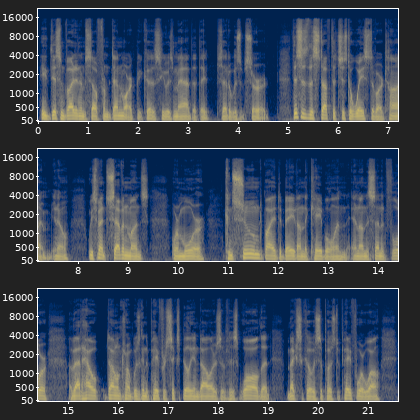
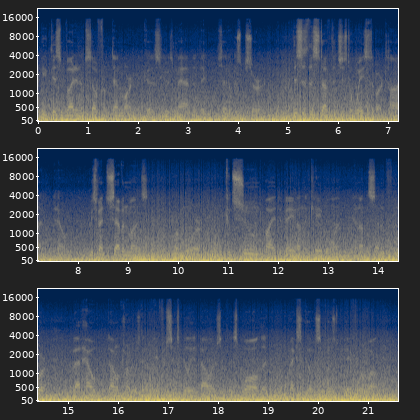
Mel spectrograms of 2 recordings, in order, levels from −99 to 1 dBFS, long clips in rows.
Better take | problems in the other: first | wind noise on the microphone; heavy; 1 dB above the speech

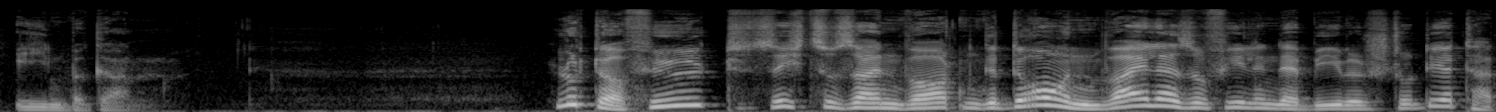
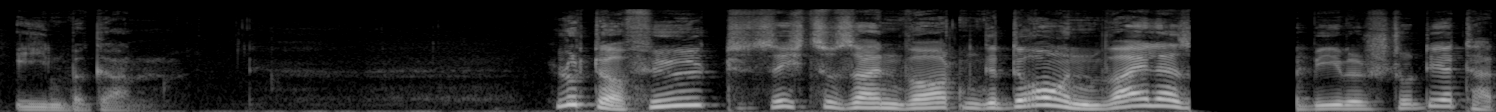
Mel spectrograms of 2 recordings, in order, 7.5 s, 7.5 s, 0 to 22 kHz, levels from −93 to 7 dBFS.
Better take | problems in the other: first | audio cutting out; at 6 s for 0.5 s

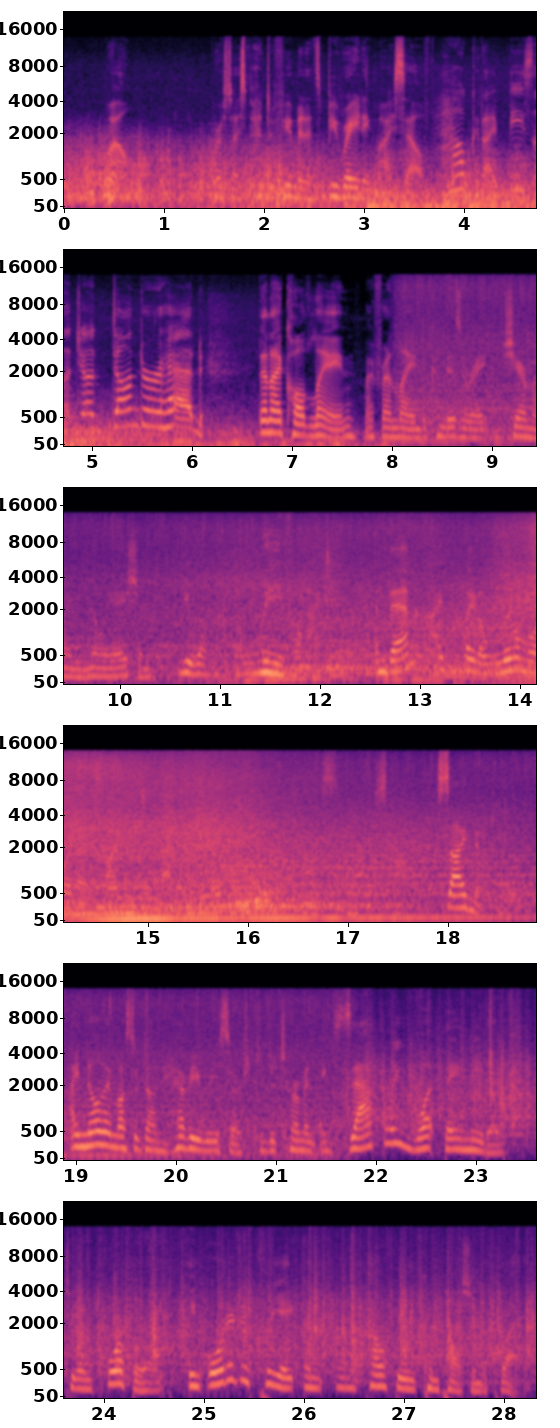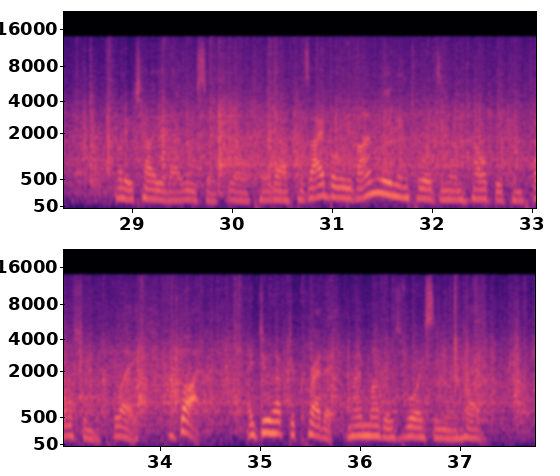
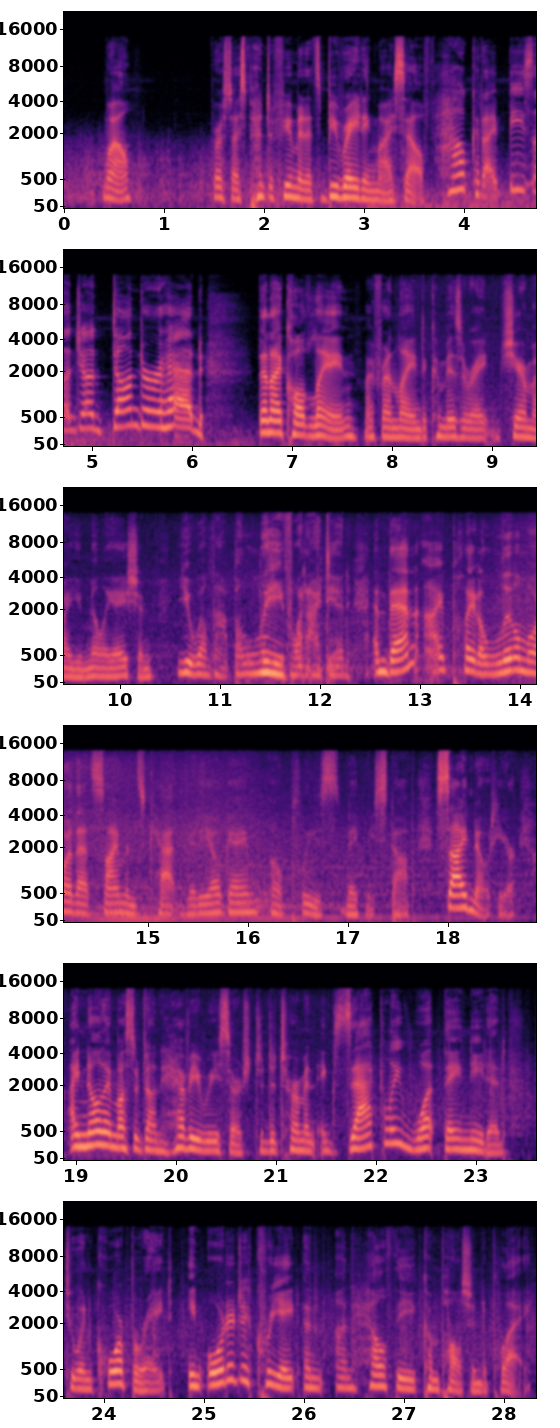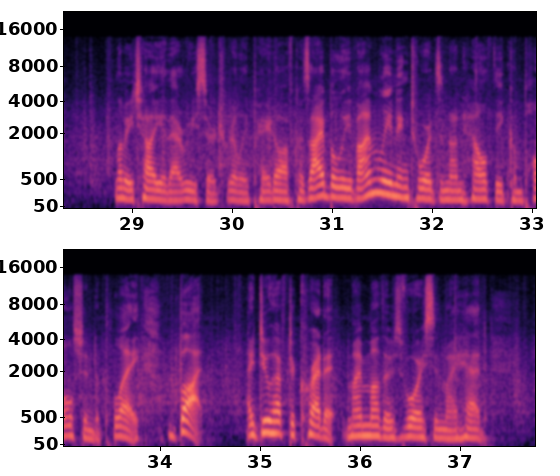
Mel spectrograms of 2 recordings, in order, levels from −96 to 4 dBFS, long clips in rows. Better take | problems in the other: second | rain or running water; loud; throughout; as loud as the speech; faint in the second

